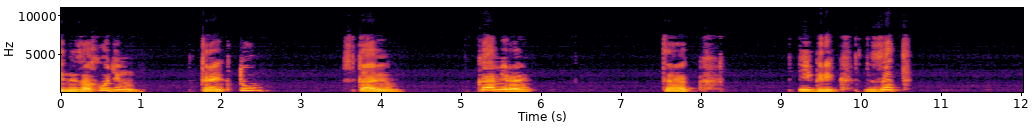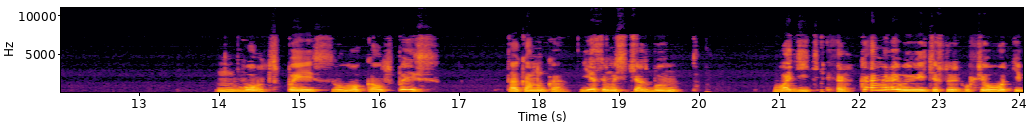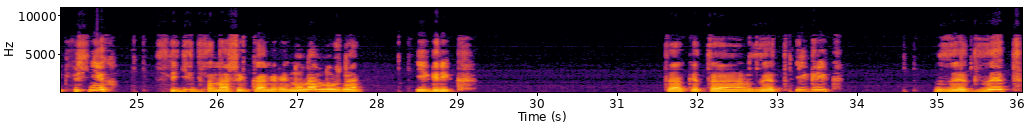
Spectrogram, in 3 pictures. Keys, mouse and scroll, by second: 3.7 click, 9.2 click, 10.1 click, 14.3-17.4 drag, 18.8 click, 19.4-20.2 middle drag, 21.6 r, 28.4 click, 33.3 click, 34.7 click, 35.4 click.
